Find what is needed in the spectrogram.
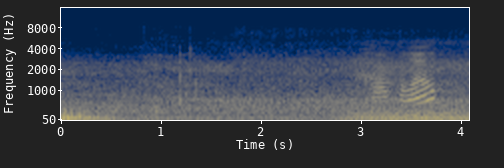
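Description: Low, steady rumble of a car heard from inside the cabin, a little louder for the first half-second. A faint voice comes in near the end.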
